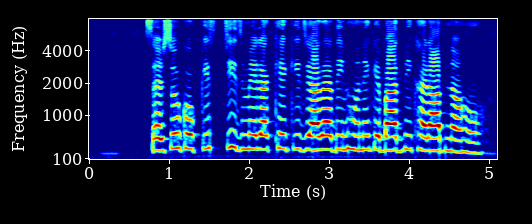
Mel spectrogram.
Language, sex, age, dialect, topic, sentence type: Magahi, female, 36-40, Western, agriculture, question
